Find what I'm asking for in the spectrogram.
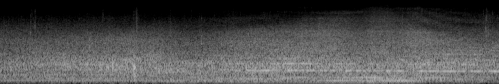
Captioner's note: vehicles whooshing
